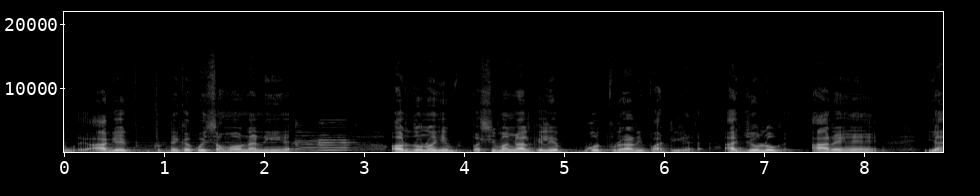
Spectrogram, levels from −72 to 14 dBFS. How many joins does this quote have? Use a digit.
0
